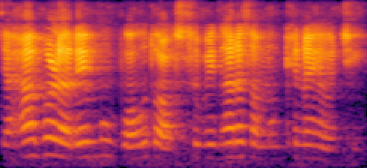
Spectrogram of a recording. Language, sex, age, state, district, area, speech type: Odia, female, 18-30, Odisha, Cuttack, urban, spontaneous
